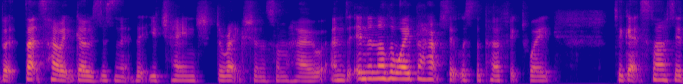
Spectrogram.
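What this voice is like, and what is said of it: British English accent. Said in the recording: “very obvious, probably from my accent, that I grew up, I'm British, and I grew up in England ... middle class English”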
